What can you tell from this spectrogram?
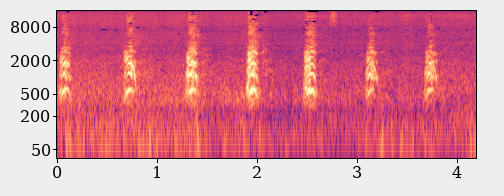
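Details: Keeshond named Koda, afraid of feathers, barking during a feather encounter: seven sharp, evenly spaced barks, roughly one every 0.6 seconds, with nothing else audible.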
